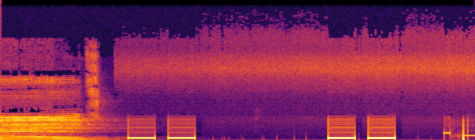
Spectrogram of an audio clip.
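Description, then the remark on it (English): Telephone line tones before a call to a phone in Earl's Court, London connects: a steady buzzing tone fades out, then paired ringing bursts repeat twice with a pause between, ending in a couple of short beeps. No one speaks. “Hello, we're recording the sounds of London through the telephone.”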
